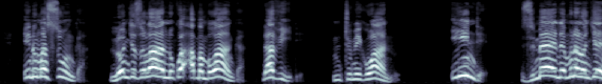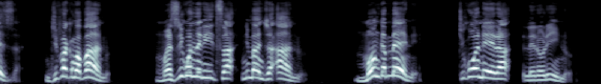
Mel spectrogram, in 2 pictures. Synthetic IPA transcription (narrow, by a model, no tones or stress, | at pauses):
inumwasuŋɡa̰ | lɔnd͡ʒɛzɔlanukwaʔaɓambɔwaŋɡa̰ | ɗaviɗɛ | m̩tumik̬ɔwaːnu | indɛ | zimɛnɛmunalɔnd͡ʒɛza̰ | ndipak̬amapanɔ | mwazikwɔnɛnit͡sʰandimand͡ʒaʔaːnu | mɔŋɡamɛnɛ̰ | tikuɔnɛɾalɛɾɔliːnɔ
